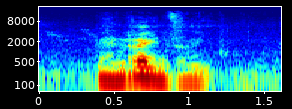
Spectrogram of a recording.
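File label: "ben rien zhin", Teotitlán del Valle Zapotec; worker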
